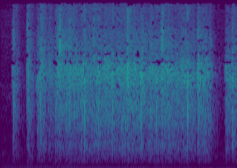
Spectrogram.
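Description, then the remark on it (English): A crowd applauds steadily for about four seconds, many hands clapping into a dense, bright wash of sound with no voices, before it briefly drops off and picks up again at the end. “Can we clap for them?”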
